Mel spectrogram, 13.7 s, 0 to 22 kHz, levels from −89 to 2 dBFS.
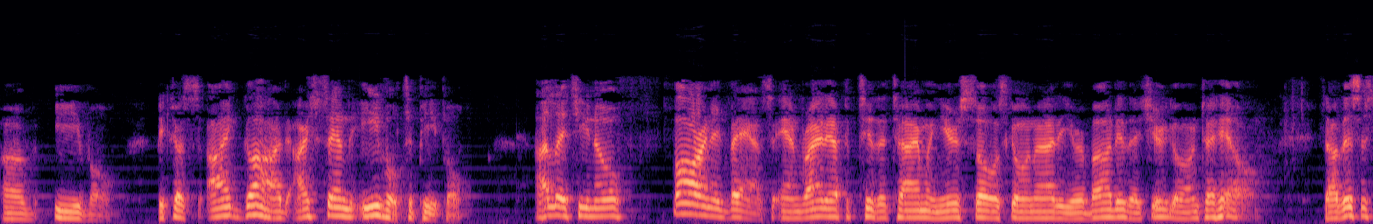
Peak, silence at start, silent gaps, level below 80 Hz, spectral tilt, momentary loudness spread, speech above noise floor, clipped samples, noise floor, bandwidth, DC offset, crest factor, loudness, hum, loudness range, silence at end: -2 dBFS; 0 s; none; -56 dBFS; -10.5 dB/octave; 10 LU; 38 dB; under 0.1%; -55 dBFS; 5.8 kHz; under 0.1%; 16 dB; -17 LUFS; none; 2 LU; 0 s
